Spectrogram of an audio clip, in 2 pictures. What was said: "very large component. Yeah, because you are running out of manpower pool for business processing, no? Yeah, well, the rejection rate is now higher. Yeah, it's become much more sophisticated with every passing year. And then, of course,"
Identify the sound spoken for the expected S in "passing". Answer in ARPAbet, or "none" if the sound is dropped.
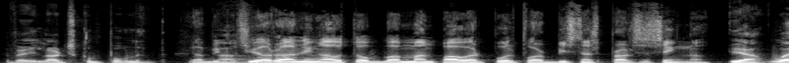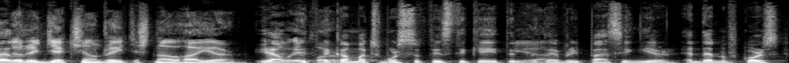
S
